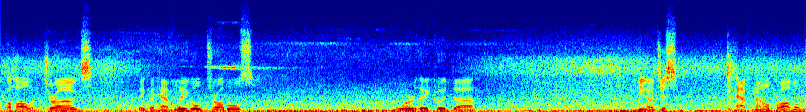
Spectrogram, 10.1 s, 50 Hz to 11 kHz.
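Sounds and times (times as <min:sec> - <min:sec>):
traffic rumble: 0:00.0 - 0:10.0.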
